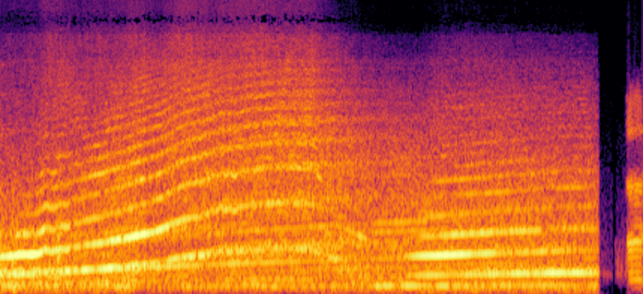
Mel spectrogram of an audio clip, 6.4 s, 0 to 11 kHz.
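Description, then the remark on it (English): A high-pitched Murray T50 supercar engine screams as it revs through a tunnel, the pitch climbing and falling through gear changes with a reverberant, enclosed echo, loud and sustained, then cuts off abruptly. “So here's it going through a tunnel. Here's the T50.”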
